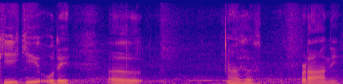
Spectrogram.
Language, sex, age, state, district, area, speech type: Punjabi, male, 18-30, Punjab, Ludhiana, urban, spontaneous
